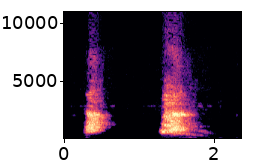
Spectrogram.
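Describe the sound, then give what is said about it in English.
Two loud dog barks about a second apart, the second longer and rougher, each bursting out sharply and trailing off, with quiet low rumble in between. “Oh, and my dogs are gonna go off and go crazy.”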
